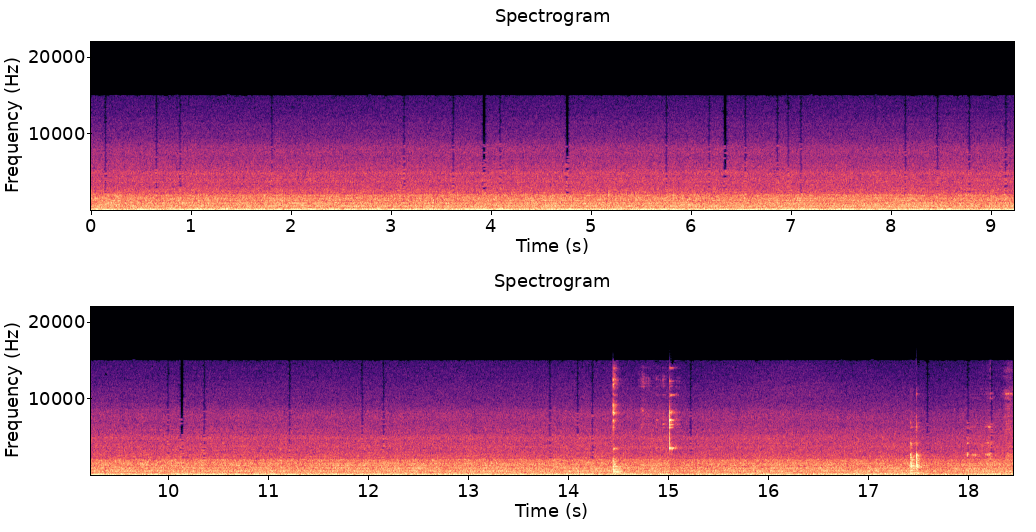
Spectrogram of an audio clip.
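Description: Steady machine hum, with a few light glass clinks near the end as a glass graduated cylinder is lifted off the neck of a round-bottom flask.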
